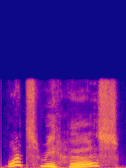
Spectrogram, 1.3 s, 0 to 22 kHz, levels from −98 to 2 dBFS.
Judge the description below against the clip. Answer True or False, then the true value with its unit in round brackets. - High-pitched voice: True (260 Hz)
